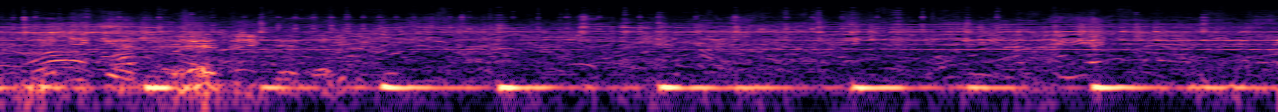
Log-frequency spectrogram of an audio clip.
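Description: Live traditional folk music: a shrill double-reed pipe plays a held, reedy melody over a big drum beating steadily, with crowd voices mixed in.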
